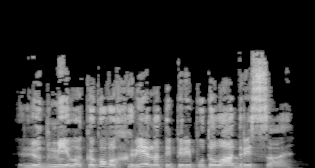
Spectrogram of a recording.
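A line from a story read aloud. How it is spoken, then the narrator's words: Barked. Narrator (Russian): рявкнул я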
